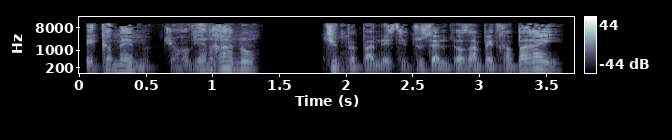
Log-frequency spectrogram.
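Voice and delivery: put-on boy pleading with his friend. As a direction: beg her not to leave. Diggory pleads.

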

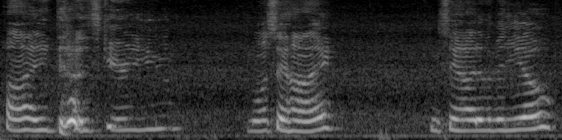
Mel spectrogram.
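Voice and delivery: high-pitched pet-talk voice; talking to a dog. Real, not acted. Streamer checking on the scared dog, high pet voice. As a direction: coo it high to a startled pet.

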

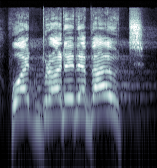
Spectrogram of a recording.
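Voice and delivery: ordinary talk, nothing marked

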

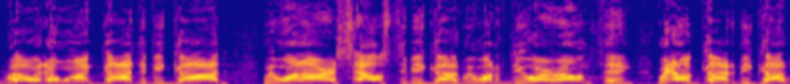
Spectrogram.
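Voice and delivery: high, loud protesting shout; mock protest. Protesters rejecting God as king, loud mock protest. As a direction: chant it like an indignant picketer. Acting out protesters with picket signs.

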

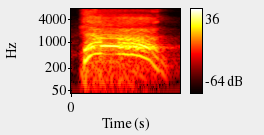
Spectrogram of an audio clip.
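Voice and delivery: long, high yell; big, high preacher's yell; shout. Acted. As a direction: holler it to the crowd.

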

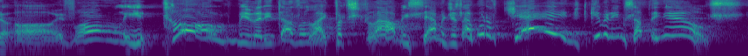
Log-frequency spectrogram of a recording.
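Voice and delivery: very high mock-Italian wail; over-the-top Italian grief, high-pitched; Italian wife. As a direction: lament as a hammed-up Italian widow. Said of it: "And the Italian's wife said".

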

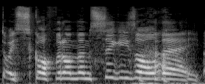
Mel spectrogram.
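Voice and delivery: high, loud British scolding; mock-British slangy nagging; British accent. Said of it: "my favorite British-ism".

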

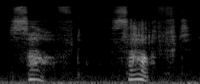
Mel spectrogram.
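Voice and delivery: soft whispered words; gentle unvoiced whisper. A narrator's reading. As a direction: breathe the words out.

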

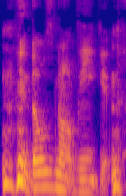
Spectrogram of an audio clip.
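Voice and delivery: can't stop the giggles; laughing out the line. Real, not acted. Giggling at own burp.

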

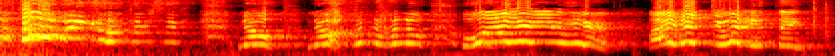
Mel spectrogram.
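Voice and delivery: high frantic panic with laughter; panicked. Real, not acted. Monster appears, panicking.

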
